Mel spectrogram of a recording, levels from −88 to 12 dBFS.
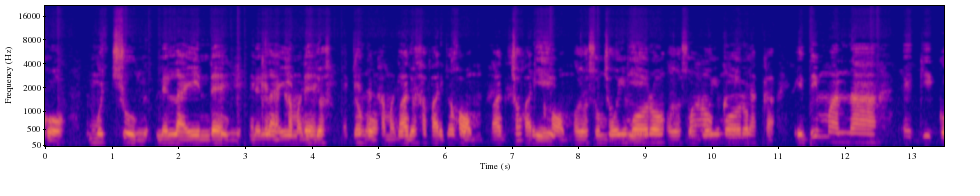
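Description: Right after "ne lainde", at 2.64 s, a doubled audio track kicks in: the same speech plays again about a second and a half behind, a few dB quieter, bone dry, and it drops out abruptly at 10.54 s. It's likely a second capture path or an edit holding two copies out of step.

Inside that stretch the noise suppressor clips the speech twice, from 4.47 to 4.65 s, dipping by about 14 dB, and from 6.41 to 6.54 s, by about 12 dB. It mistook bits of speech for noise, so those moments sound swallowed and faint.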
